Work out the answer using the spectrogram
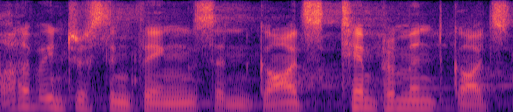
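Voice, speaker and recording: A man with a South African accent, lively intonation and a moderate pace. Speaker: travelling preacher. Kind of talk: sermon. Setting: church service.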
